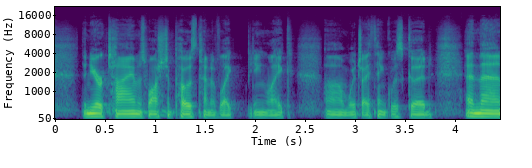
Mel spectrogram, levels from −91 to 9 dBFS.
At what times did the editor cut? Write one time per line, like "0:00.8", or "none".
0:01.4
0:02.7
